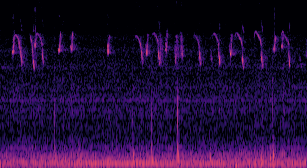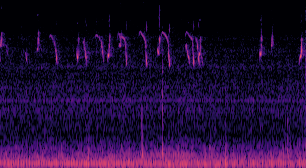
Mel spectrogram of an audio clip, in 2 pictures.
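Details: A brood of week-old chicks, eight Rhode Island Red and two Black Sumatra hens with one unknown, keeps up busy shrill peeps, quick downward-sweeping notes in clusters, with a continuous deep hum and occasional clicks beneath.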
